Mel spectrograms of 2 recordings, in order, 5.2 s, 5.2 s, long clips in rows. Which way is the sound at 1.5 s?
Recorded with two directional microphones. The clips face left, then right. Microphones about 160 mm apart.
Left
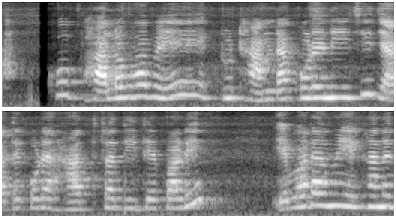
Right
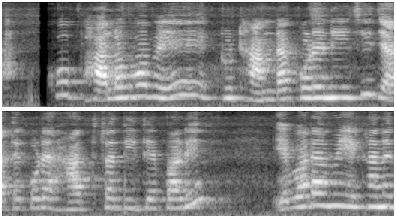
35° left (ahead or behind).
